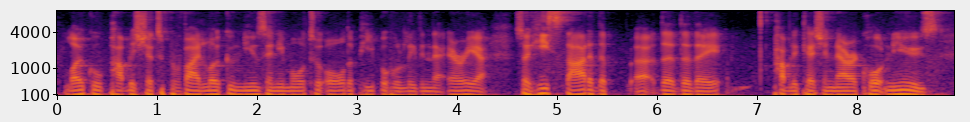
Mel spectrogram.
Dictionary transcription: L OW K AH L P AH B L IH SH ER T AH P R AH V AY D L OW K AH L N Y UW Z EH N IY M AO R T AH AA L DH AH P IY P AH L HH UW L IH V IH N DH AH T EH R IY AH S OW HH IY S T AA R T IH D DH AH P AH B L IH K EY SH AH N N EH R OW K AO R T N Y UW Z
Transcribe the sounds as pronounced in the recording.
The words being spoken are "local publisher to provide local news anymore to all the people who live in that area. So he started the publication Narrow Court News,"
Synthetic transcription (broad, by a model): L OW K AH L P AH B L IH SH ER T AH P R AH V AY D L OW K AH L N Y UW Z EH N IY M AO R T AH AA L DH AH P IY P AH L HH UW L IH V IH N DH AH T EH R IY AH S OW IY S T AA R T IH D DH AH P AH B L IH K EY SH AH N N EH R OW K AO R T N Y UW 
